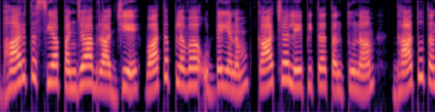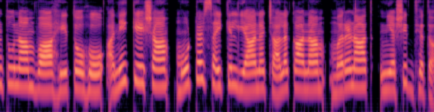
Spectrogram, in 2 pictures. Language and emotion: Sanskrit, neutral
